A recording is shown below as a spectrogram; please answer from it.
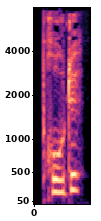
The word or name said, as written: prutte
